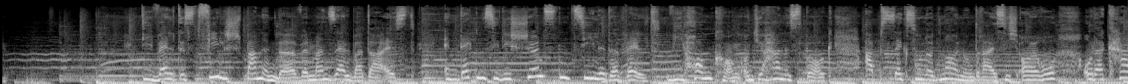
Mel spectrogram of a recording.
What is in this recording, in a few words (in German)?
Werbung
